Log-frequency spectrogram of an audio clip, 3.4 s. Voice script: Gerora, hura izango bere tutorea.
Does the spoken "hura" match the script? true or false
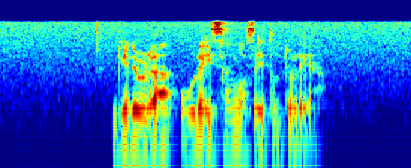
true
